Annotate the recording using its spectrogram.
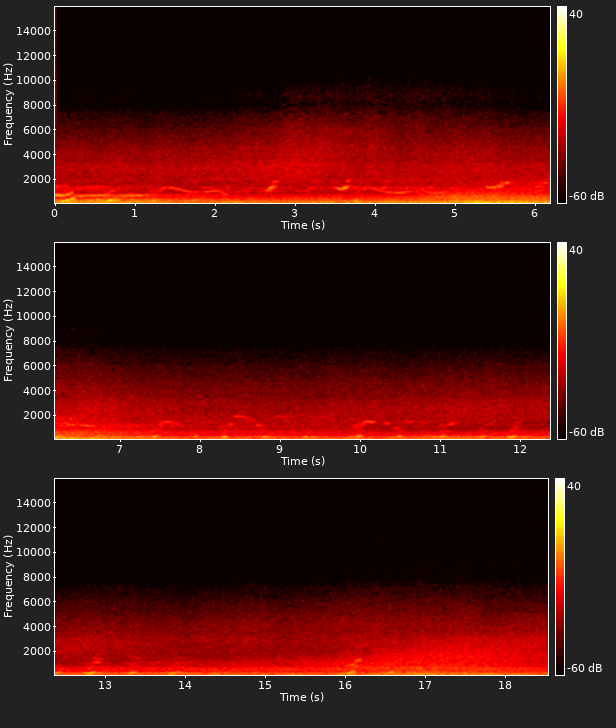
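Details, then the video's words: Humpback whale song underwater: swooping tonal whoops and wavering whistles between mid and high pitch over a constant low rumbling wash, with scattered short upsweeps. "Sounds and Songs Of The Humpback Whales"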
